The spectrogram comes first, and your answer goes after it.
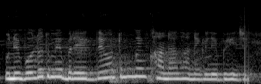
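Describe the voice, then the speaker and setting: Woman playing strict scolding mom, sharp and reproachful, high voice, roomy lo-fi sound. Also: rapid-fire, lightly acted. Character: strict middle-aged mother, scolding. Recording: echoey dull lo-fi room recording.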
